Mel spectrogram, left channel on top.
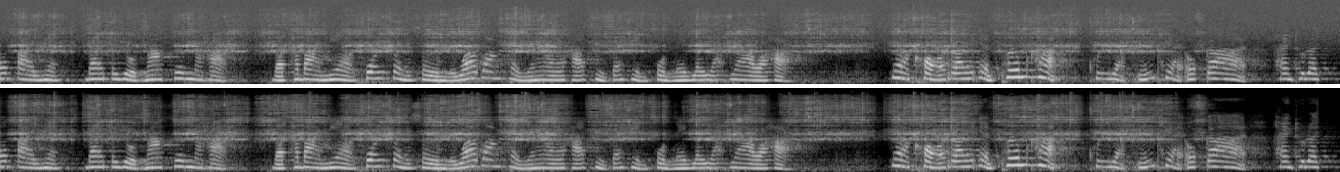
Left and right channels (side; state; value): left; noise; hiss, 7 dB below the sound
